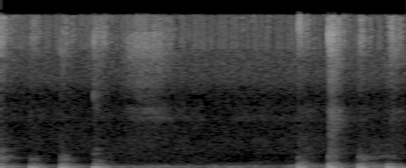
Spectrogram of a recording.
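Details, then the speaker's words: Abdominal assessment demonstration: two short runs of hollow, drum-like percussion taps across the abdominal quadrants; tympany noted in all four quadrants, a normal tympanic percussion note over gas-filled bowel. "okay timpani is noted in all four quadrants of the abdomen"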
